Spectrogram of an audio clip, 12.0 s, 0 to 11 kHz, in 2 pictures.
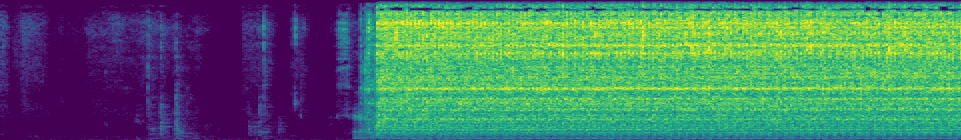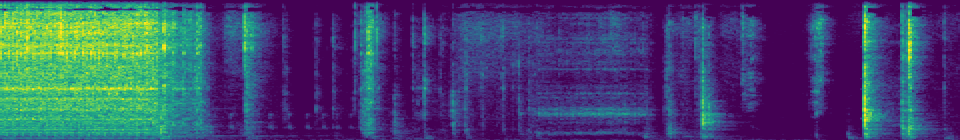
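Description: Reliable 2300SZ industrial zigzag sewing machine running steadily for about five seconds as it sews a zigzag stitch, then stopping abruptly. Quieter handling noise and a few sharp clicks follow near the end.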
